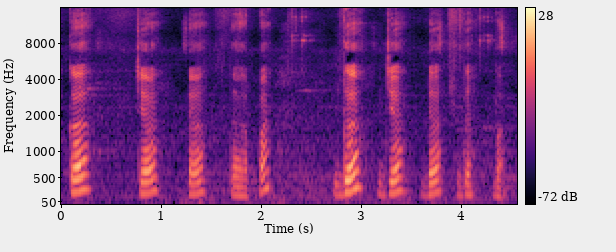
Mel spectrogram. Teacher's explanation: ಕಡಿಮೆ ಉಸಿರಿನಿಂದ ಉಚ್ಚರಿಸಲಾಗುವಂಥ ವ್ಯಂಜನಗಳನ್ನು ಏನಂತೀವಿ ಅಲ್ಪ ಪ್ರಾಣಾಕ್ಷರಗಳು ಅಂಥೇಳಿ ಕರಿತೀವಿ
